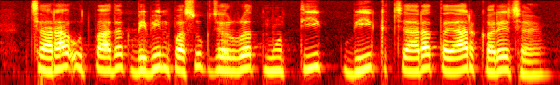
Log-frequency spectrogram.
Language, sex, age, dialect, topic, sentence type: Maithili, female, 18-24, Eastern / Thethi, agriculture, statement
